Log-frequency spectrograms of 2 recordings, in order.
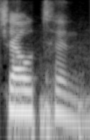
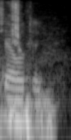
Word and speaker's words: Shelton: No, it's Shelton, not Sheldon.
